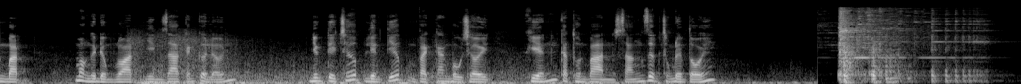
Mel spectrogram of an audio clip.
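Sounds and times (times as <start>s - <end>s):
speech: 0.0s - 2.5s, 3.1s - 7.3s
bowl falling and shattering: 8.2s - 10.1s.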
